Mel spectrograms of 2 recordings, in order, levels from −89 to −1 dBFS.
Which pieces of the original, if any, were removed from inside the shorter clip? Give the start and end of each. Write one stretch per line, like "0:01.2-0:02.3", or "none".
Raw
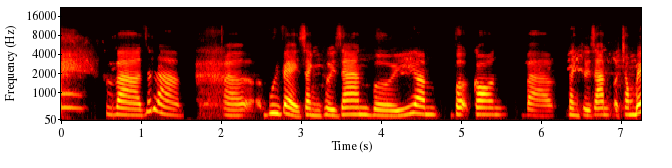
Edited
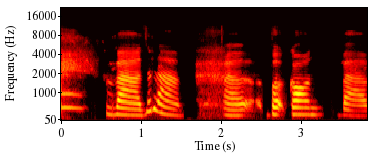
0:02.5-0:04.8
